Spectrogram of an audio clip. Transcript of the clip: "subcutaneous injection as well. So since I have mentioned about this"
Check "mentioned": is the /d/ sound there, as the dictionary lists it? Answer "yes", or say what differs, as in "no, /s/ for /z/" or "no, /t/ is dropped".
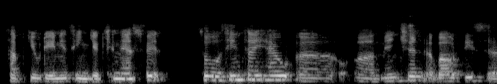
yes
